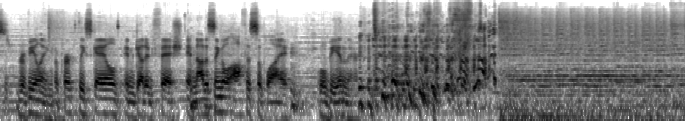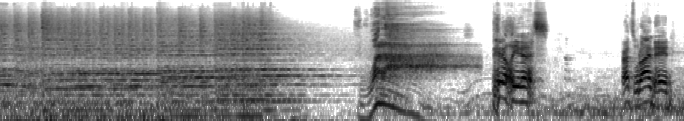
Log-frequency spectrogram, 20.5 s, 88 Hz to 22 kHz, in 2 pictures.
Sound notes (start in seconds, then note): 5.3 all laughing; 8.0 intense music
